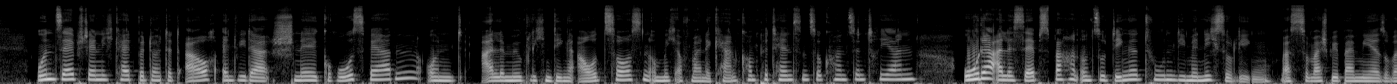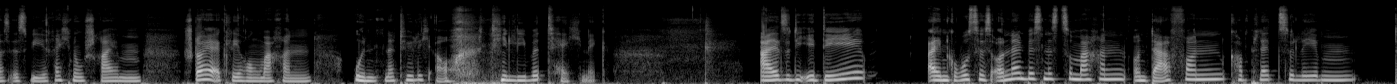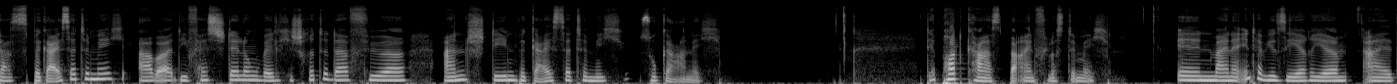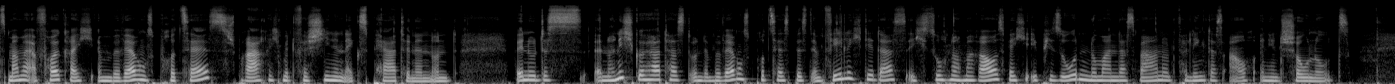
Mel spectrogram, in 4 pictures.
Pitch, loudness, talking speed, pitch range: 190 Hz, -24 LUFS, 135 wpm, 170-210 Hz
